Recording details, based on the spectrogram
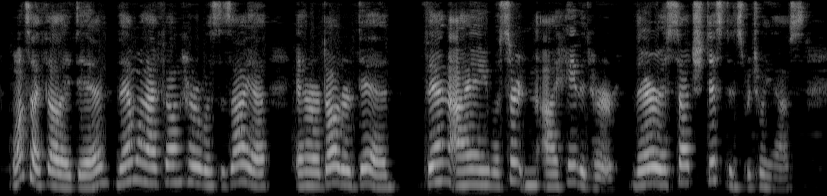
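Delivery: ordinary delivery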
